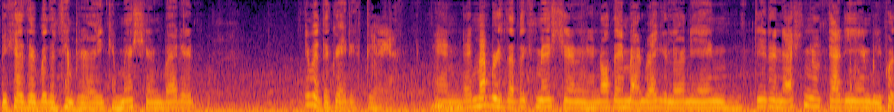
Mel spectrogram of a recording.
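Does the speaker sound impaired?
Yes: profound deafness; genetic auditory nerve damage, born hearing or hard of hearing, profoundly deaf by age five; deaf voice, sounds different, sometimes taken for German accent, once reported as drunk slurring.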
